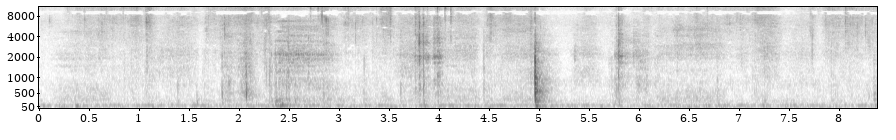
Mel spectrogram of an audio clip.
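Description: Metal fork mashing boiled potatoes and carrots in a plastic bowl: faint, irregular soft squashing and scraping, with a sharp click about five seconds in as the fork strikes the bowl.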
